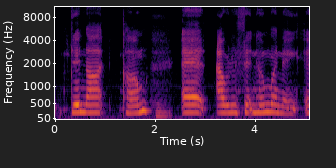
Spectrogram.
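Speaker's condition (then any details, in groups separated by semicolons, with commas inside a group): Cerebral palsy; present from birth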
